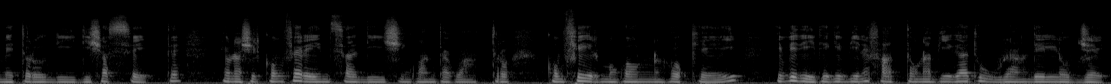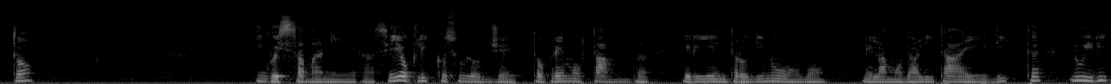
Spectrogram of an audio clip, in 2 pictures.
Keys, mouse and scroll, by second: 6.7-7.0 scroll down 2, 7.6-7.9 middle drag, 10.4 click, 11.0 middle drag, 11.6-12.1 scroll up 3, 12.5-13.1 scroll down 2, 13.1 middle drag, 14.1 click, 15.1 click, 17.0 Tab, 18.8-19.8 ctrl+middle drag, 20.4 alt+middle click, 21.3 middle click, 21.9-22.2 shift+middle drag.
